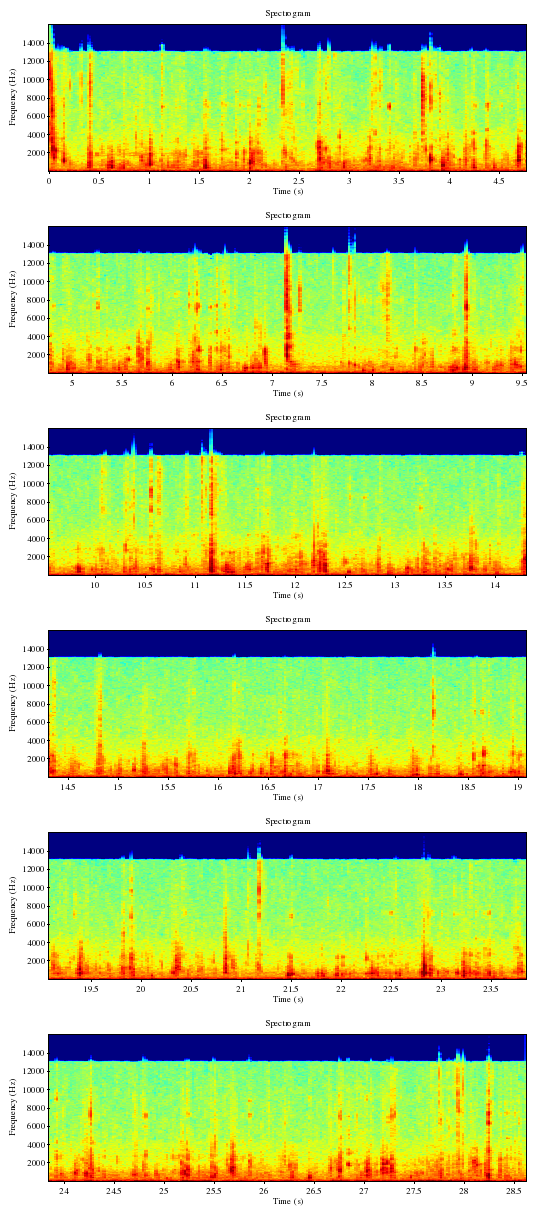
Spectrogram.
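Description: Close-miked chewing and biting of spicy stir-fried pork skin: a steady run of small wet mouth clicks and smacks.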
